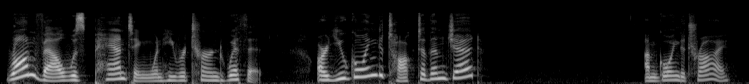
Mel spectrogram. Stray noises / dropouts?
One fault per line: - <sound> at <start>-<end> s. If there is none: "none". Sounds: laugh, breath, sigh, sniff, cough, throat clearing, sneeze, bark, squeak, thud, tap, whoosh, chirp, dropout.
none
